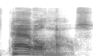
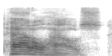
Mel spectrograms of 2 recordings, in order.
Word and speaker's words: Padel Haus: New York and I asked him specifically it's paddle house so you and I were at a we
